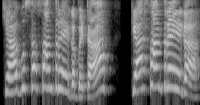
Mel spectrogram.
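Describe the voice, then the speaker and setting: A woman's voice: extremely high pitch, sing-song, fast talker, bright, forceful tone, heavily acted. A woman voicing a stern, bitter older mother-in-law in a cartoon, scolding and sarcastic.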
